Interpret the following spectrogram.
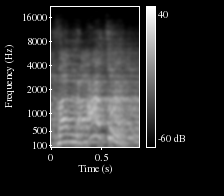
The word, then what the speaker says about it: عصر: ایسی عصر کی نماز نہیں, عصر کی نماز پڑھنے جا رہا نہیں, عصر نہیں. اللہ نے قرآن مجید میں باقاعدہ تلفظ بتا دیا, والعصر قسم ہے زمانے کی, والعصر عصر نہیں فرمایا اللہ نے.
